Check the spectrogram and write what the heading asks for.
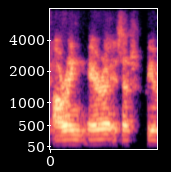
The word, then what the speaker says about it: Orang Éire: unique name for the club in my right auring era is that where you're pronouncing it yeah yeah quite quite unique but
